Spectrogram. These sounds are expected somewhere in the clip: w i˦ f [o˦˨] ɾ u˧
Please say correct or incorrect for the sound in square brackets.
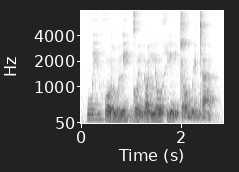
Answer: correct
